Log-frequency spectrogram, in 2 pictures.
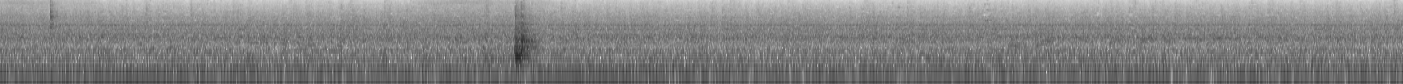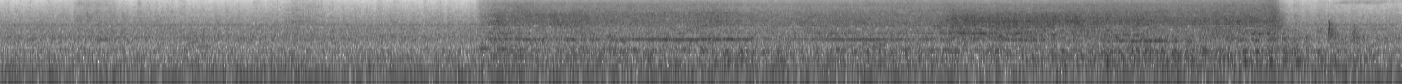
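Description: Circular sawmill blade spinning with a steady mechanical hum and one sharp knock about five seconds in. About nineteen seconds in, the blade bites into the wood and the cut runs loud for some eight seconds, its whine dipping a little in pitch under the load, before it drops back to the idle hum.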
